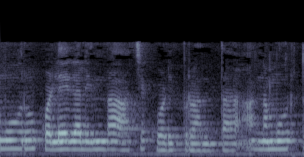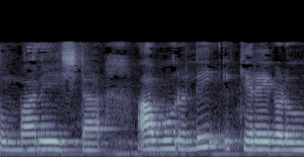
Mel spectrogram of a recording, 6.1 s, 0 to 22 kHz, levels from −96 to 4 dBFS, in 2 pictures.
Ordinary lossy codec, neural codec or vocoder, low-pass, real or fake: MP3, 32 kbps; none; 7.2 kHz; real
